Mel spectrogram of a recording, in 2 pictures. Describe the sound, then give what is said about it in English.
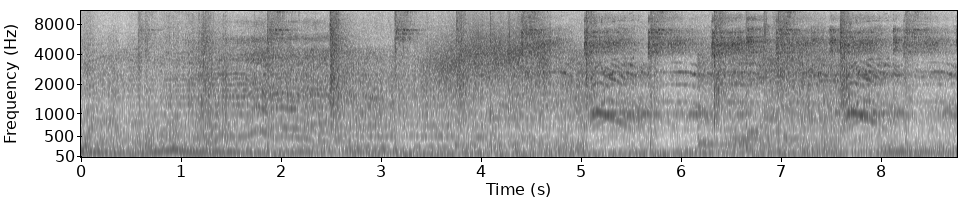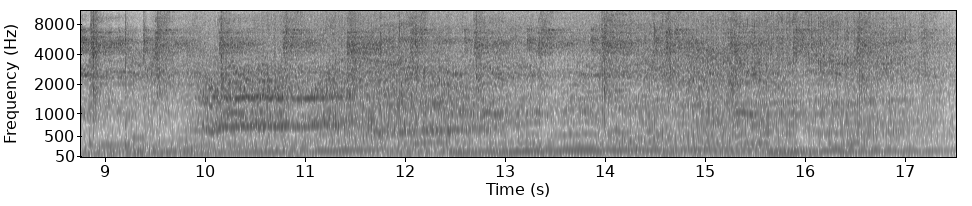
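Car engine revving: loud, repeated sweeps of rising and falling engine pitch in a dense, continuous mix with crowd noise. “smash that pedal, and ride with us down the paranormal highway. Let's debunk and find the truth behind every ghost story in the world of transportation. Welcome to Haunted Garage. Let's rev it.”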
